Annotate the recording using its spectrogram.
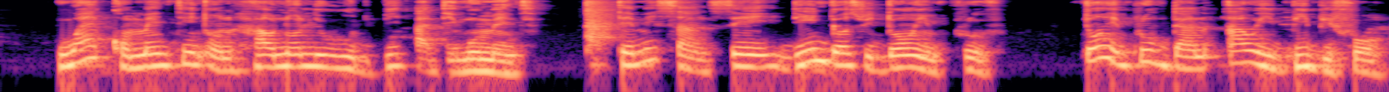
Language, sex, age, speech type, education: Nigerian Pidgin, male, 15-29, spontaneous, tertiary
